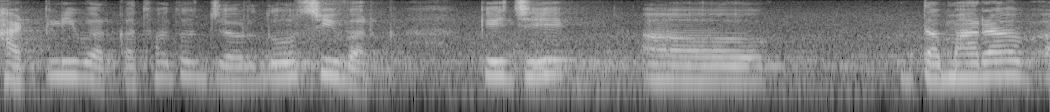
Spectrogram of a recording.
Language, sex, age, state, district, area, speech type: Gujarati, female, 45-60, Gujarat, Surat, urban, spontaneous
